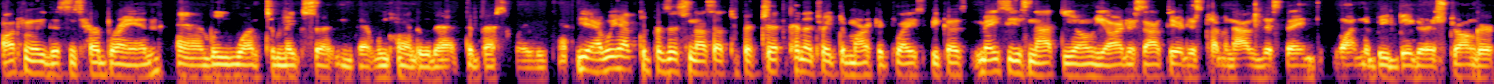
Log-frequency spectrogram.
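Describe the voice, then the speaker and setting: An ordinary speaking voice with an American accent, at a fairly quick pace with hardly any pauses. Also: man. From Washington DC. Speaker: music manager. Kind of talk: interview.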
